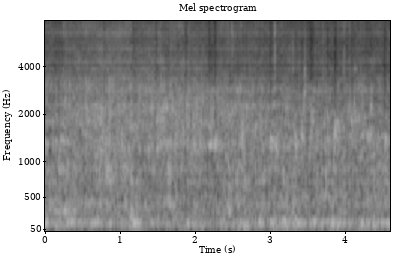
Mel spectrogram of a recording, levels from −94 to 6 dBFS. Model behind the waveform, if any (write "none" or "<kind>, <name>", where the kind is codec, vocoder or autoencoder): codec, DAC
